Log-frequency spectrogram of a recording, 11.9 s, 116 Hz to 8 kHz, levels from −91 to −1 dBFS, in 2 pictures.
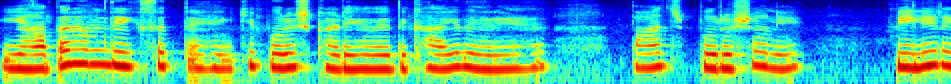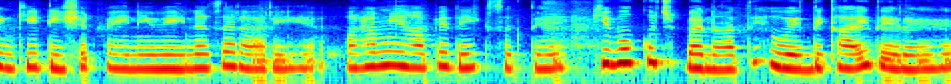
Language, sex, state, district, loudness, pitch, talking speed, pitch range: Hindi, female, Uttar Pradesh, Varanasi, -16 LUFS, 270 Hz, 210 wpm, 255-290 Hz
